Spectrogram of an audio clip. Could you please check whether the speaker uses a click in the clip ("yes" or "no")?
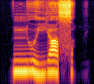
no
